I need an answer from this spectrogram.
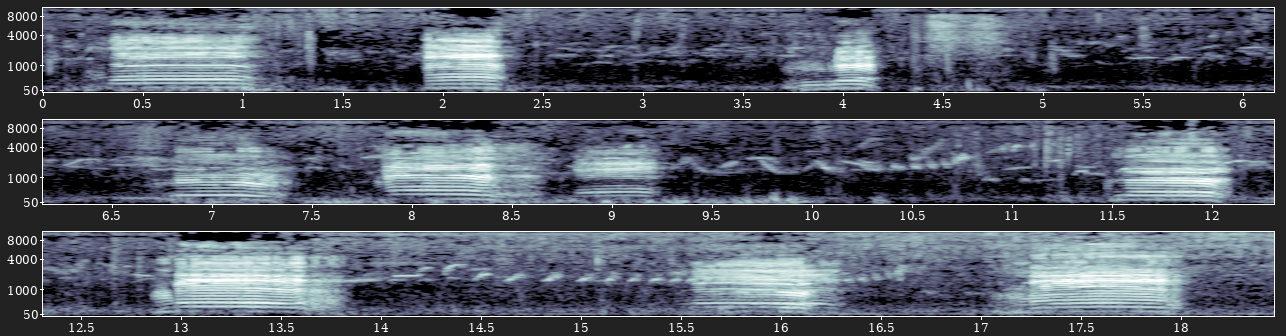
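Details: Herd of domestic cattle crossing a river toward their pen, lowing repeatedly: about ten deep, harmonic moos, some short, some drawn out, come every one to two seconds with brief pauses, over faint chirping in the background.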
